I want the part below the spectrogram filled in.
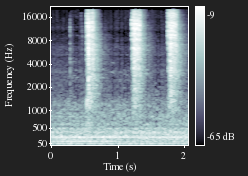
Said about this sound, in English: spray just a little bit of any spray vegetable oil into the bottom of each of the cups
